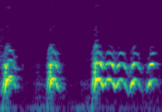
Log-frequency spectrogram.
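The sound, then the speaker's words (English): A person imitates a dog barking: two short, gruff barks followed by a longer, wavering run of yelping barks, fairly loud with no other talk. “I think my bark's better than your bark.”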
